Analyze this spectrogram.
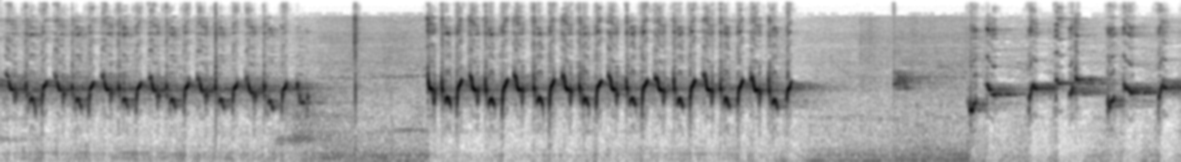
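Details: Sooty-headed bulbul in long rolling 'gacor ropel' song used as a trapping lure to make other bulbuls respond; two long, fast, evenly rippling trills, each about two seconds, followed by varied whistled phrases.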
